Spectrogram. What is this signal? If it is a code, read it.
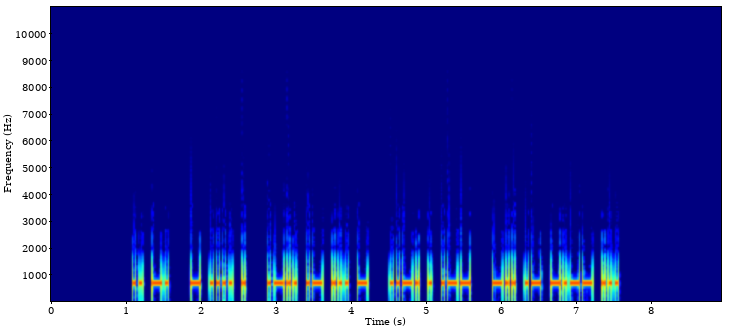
Morse code, heard as a keyed tone, about 28 wpm, 700 Hz. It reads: IN THE LAST FEW DAYS
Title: Sets of 5 Words Encore2 28wpm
